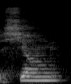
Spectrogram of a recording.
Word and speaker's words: 想: que l'arbre et l'œil, quand ils sont ensemble, ça se prononce xiang. Donc tout ça, ça donne la prononciation xiang.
